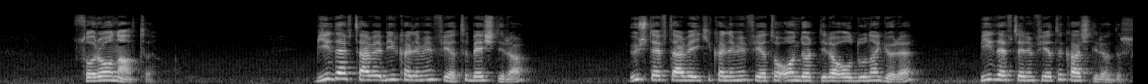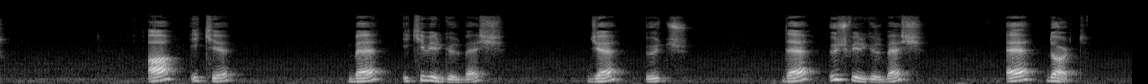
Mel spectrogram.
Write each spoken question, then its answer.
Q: 3 defter ve 2 kalemin fiyatı 14 lira olduğuna göre bir defterin fiyatı kaç liradır?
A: Doğru yanıt E şıkkı.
